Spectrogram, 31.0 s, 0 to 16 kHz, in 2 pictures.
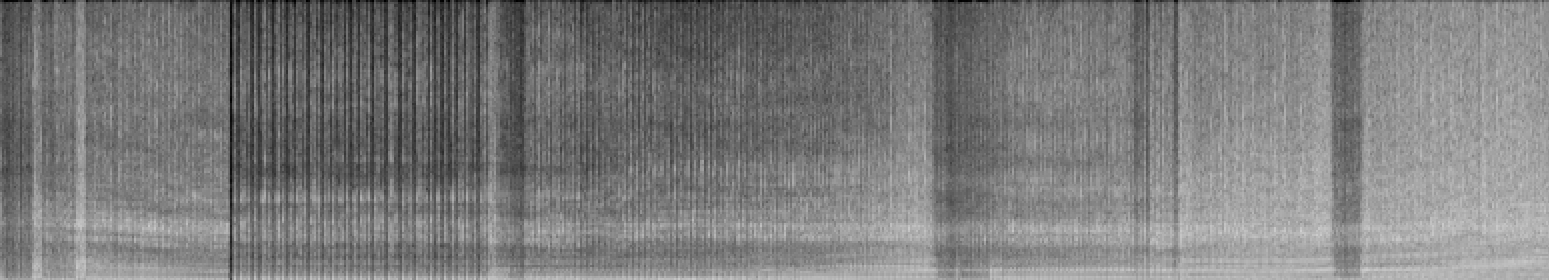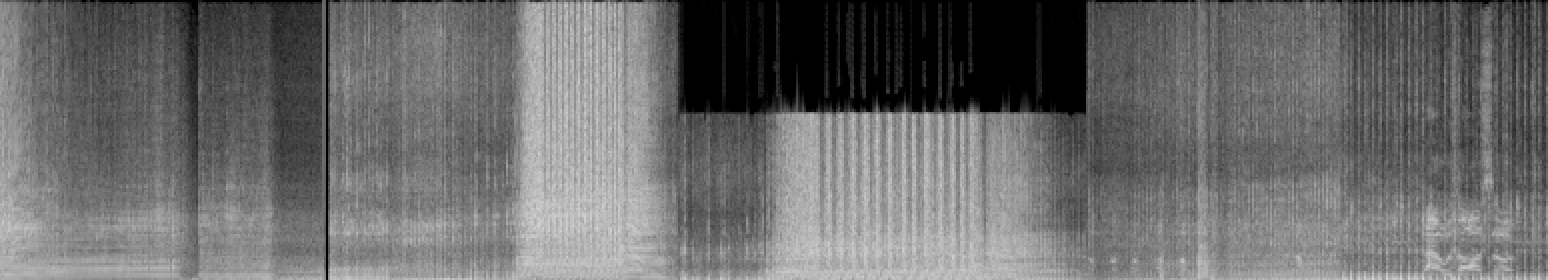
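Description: Suzuki TL1000R V-twin motorcycle accelerating hard through the gears, heard from a following car: the engine note rises in pitch and drops back at each shift, again and again. There is a louder, harsher stretch about three-quarters of the way through.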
